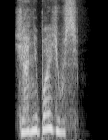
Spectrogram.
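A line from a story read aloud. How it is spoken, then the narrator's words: Frightened whisper. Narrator (Russian): прошептала Алиса, хотя очень боялась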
